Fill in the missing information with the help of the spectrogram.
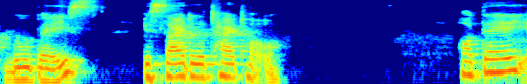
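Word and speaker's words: Hotei: Hao Dai is a Japanese pronunciation. In Chinese, it is called Bu Dai.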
